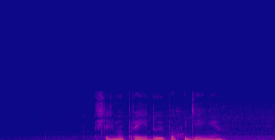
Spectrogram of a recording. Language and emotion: Russian, neutral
